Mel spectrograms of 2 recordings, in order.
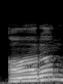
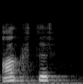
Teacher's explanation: Ağaran derken kelimenin kökü aktır. K sesinin yumuşayarak yumuşak G'ye dönüştüğünü görüyoruz. Yine bu da ünsüz yumuşaması olarak karşımıza çıkmaktadır.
